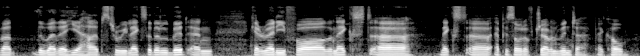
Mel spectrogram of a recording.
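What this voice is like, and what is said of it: Sick, flu-affected voice. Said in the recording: “You can hear from my voice a little bit that my kids gave me as a farewell present the flu”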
